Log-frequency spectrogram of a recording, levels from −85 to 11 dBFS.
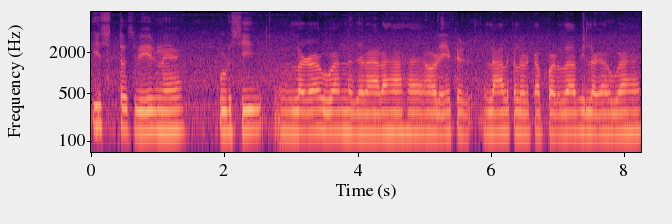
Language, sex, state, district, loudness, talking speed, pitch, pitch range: Hindi, male, Bihar, West Champaran, -13 LUFS, 145 wpm, 135 Hz, 130-140 Hz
